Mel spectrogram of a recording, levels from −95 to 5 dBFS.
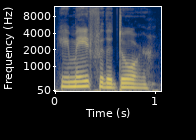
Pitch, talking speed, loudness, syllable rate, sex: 170 Hz, 280 wpm, -14 LUFS, 5.4 syllables/s, female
